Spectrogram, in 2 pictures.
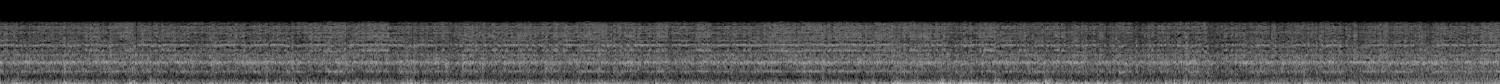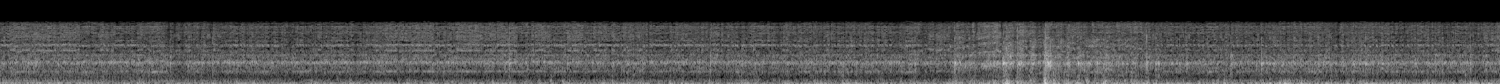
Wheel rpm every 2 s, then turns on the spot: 160, 160, 160, 160, 160, 160, 160, 160, 160, 160, 160, 160, 180, 170, 160.
none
